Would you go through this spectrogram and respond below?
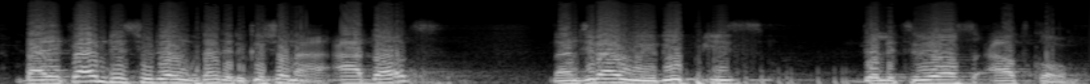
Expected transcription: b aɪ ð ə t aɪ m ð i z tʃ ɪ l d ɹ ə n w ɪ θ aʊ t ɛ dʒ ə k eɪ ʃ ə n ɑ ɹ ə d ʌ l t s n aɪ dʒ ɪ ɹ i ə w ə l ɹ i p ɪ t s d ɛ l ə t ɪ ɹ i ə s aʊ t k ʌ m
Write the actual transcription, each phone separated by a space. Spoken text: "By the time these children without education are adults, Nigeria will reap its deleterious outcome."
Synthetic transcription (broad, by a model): b aɪ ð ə t aɪ m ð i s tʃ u d ə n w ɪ t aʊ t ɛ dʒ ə k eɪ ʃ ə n ɑ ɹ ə d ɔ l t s n aɪ dʒ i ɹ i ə w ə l ɹ i p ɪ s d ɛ l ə t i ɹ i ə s aʊ t k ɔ m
